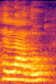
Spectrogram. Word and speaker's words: helado: lado remember the room the H is not pronounced at the beginning of the war so that's not helado is a ladder now for the ones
